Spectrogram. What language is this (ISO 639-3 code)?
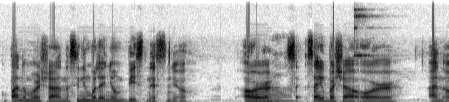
fil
